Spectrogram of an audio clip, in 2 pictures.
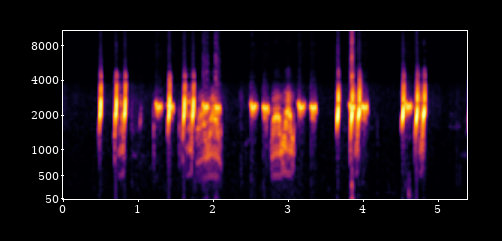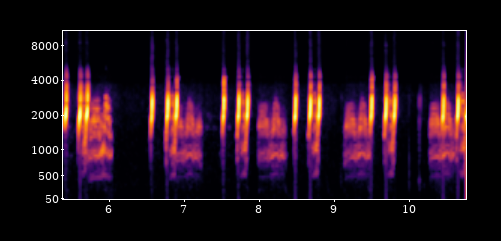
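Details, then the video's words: Quail calls used as a hunting sound: sharp rising chirps in pairs alternating with buzzy, rasping harmonic notes and short whistles, delivered in an uneven stream about once a second, with a single sharp click and otherwise silent background. "Bater ki awaz Quail voice || Quail sound for hunting"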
